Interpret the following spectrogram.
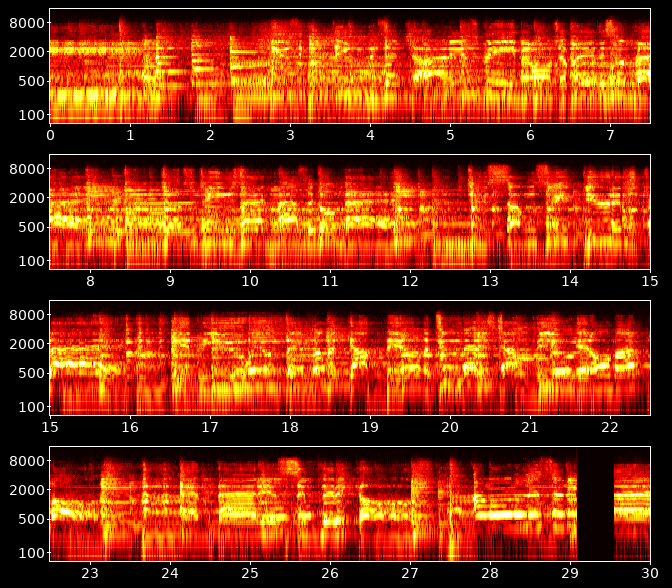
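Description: Live band playing an instrumental break, with guitars, bass and drums under a keyboard taking the melody. The sound cuts out for a moment near the end.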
